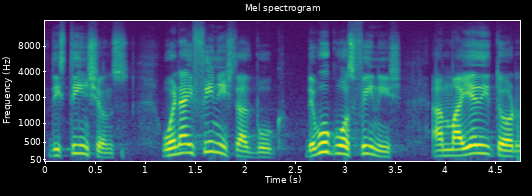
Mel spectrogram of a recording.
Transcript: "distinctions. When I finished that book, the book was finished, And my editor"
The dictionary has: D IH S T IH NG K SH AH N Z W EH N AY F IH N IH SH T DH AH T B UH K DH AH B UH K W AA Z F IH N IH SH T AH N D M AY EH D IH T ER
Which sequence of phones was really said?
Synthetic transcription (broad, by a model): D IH S T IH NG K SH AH N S W EH N AY F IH N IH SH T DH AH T B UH K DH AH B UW K W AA S F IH N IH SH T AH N M AY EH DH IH T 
